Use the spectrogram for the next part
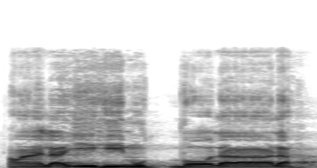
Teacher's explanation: Awalnya dhalalatu, huruf terakhir ini namanya tak marbutoh. Ketika dihentikan dibaca waqaf maka harus diganti bunyinya jadi hak sukun.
